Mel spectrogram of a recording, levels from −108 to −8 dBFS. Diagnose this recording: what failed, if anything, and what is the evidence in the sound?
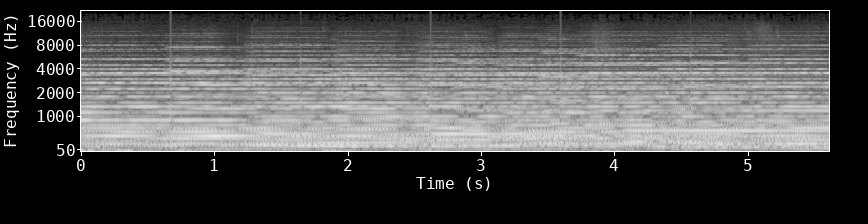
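Audio missing between chunks at 0.67, 1.65, 2.62, 3.60 and 4.57 s: short skips recurring about once per second, each dropping a few tens of milliseconds and butting the two sides together without silence. The likely cause is the driver or buffer stage losing samples at each chunk handover.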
